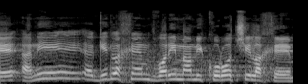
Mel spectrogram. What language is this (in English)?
Hebrew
